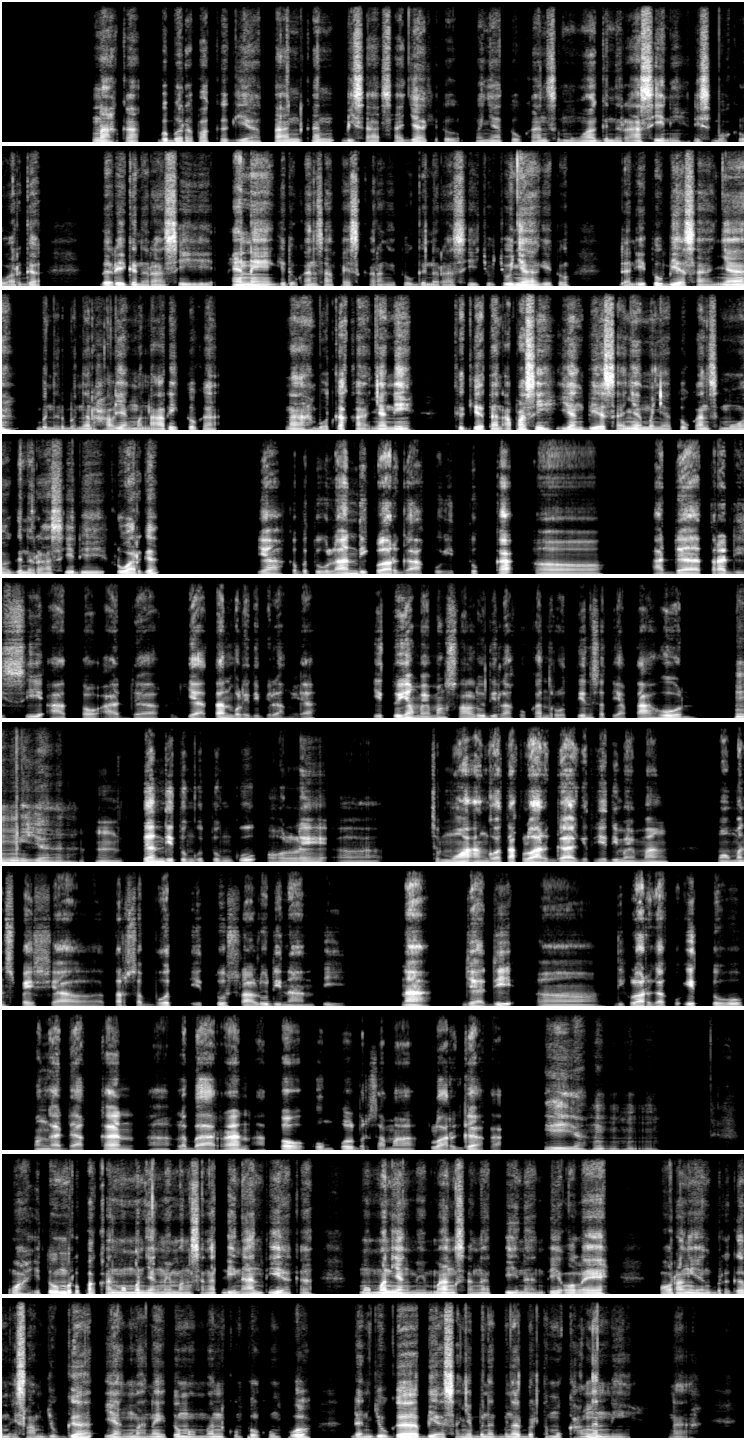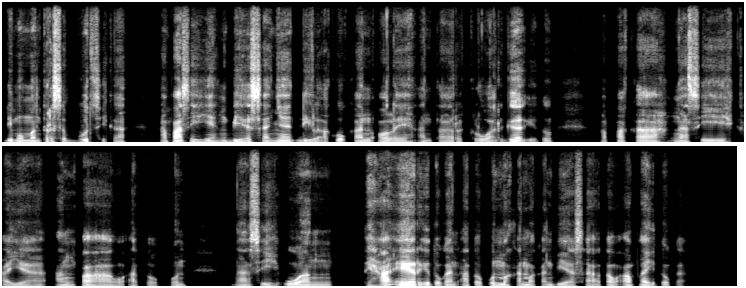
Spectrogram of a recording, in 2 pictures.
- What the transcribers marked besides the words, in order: tapping; other background noise
- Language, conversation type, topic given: Indonesian, podcast, Kegiatan apa yang menyatukan semua generasi di keluargamu?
